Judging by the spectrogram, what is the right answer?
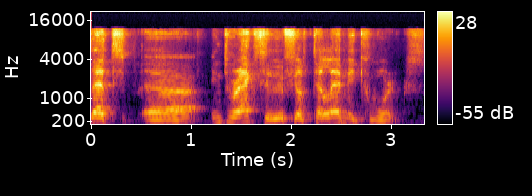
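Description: Speech in a Portuguese accent swings very widely in pitch, with music in the background. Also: man. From Brazil. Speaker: podcast host. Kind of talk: interview. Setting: video call. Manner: halting.

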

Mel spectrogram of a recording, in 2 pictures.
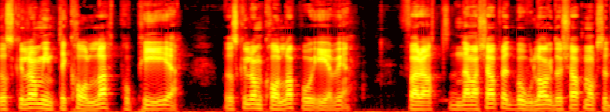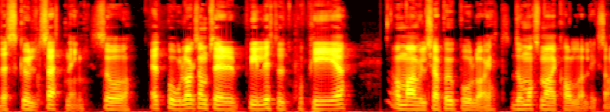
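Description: A man with a bright, sharp tone and vocal fry speaks in a monotone, flat intonation on a very clean recording with a silent background. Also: medium pitch for a man, moderate pace. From Sweden, Stockholm (Tyresö). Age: 20s. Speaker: student investment club chair. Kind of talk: casual interview about finance.

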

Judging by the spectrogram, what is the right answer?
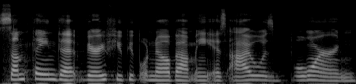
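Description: A plain, everyday voice, neither fast nor slow, with ordinary shifts in pitch, captured very cleanly in complete silence. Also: woman. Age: 20s. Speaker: podcast producer. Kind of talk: casual chat.

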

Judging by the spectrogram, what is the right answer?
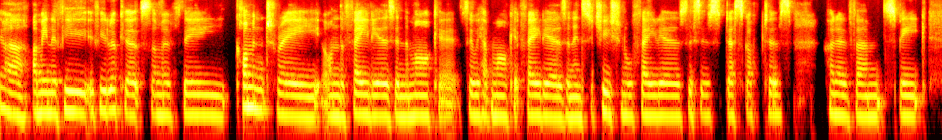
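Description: A woman with a very deep, low pitch and a dark, mellow tone talks with hardly any pauses. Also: fairly even intonation, moderate pace. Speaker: sustainability podcast founder, consultant.

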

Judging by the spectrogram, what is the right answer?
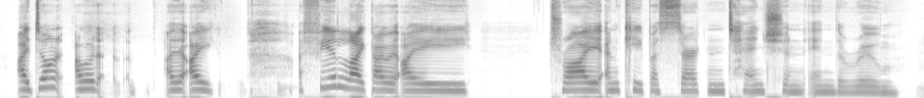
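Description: A woman with an Irish accent at a medium pitch, very slow in pace, with long, frequent pauses and lively intonation. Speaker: comedian and actress. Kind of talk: casual interview chat. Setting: studio.

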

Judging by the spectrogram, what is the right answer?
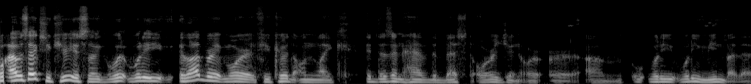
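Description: Talking at a very fast pace with hardly any pauses, a man at medium pitch makes very wide pitch swings and big swings in loudness. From Egypt. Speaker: digital artist. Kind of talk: casual chat.

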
